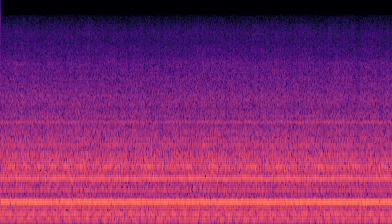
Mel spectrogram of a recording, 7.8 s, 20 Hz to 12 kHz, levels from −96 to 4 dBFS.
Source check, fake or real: fake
